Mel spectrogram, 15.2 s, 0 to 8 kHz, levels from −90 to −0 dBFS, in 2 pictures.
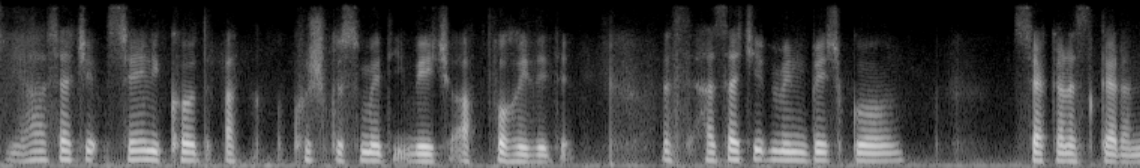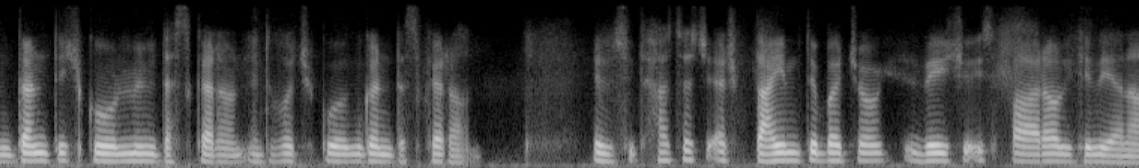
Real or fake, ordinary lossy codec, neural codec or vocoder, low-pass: fake; Opus, 24 kbps; codec, 24 kHz, 0.9 kbps, WavTokenizer, large speech release; 7.2 kHz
